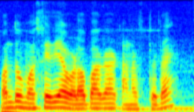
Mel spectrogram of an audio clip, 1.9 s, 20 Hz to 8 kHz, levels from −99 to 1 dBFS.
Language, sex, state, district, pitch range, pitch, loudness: Kannada, male, Karnataka, Bangalore, 120-145 Hz, 130 Hz, -14 LUFS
